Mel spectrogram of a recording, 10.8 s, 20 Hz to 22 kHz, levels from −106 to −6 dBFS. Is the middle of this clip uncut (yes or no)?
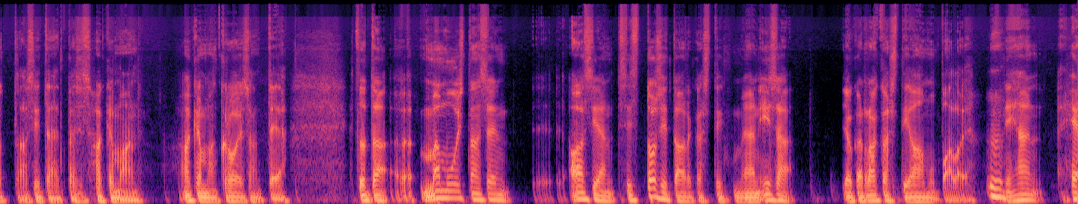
yes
